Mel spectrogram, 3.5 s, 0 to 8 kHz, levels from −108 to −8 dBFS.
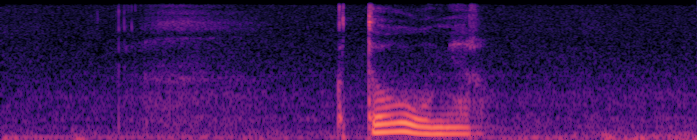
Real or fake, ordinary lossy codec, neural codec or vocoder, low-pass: real; none; none; 7.2 kHz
